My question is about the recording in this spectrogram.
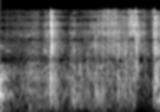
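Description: Plastic snack bag crinkling in faint, scattered crackles as a hand reaches into it, with a few sharper crackles near the end.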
